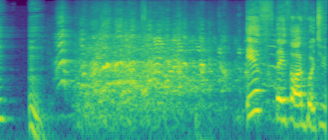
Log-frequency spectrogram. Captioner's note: audience laughing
